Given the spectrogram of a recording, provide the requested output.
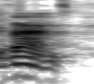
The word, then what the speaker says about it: Worms: is called the dieta verms idea is like a meeting or a trial and verm's is a place you want to say die to worms so that's not how you pronounce it and he's very famously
